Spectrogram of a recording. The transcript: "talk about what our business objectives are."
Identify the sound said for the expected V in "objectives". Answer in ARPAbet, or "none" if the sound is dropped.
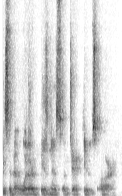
V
